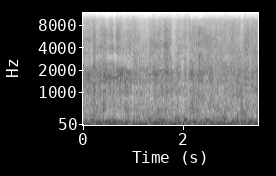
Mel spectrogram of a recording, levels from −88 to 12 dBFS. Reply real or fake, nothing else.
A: fake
